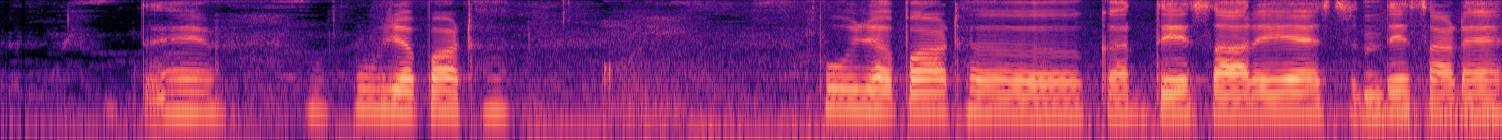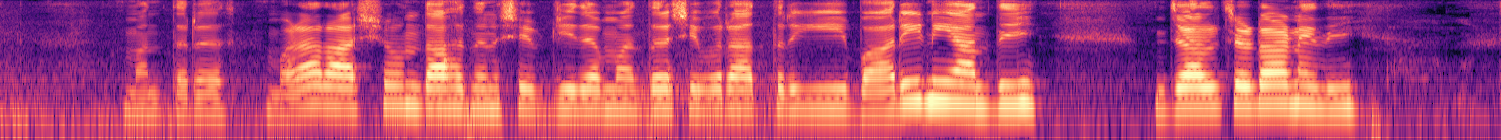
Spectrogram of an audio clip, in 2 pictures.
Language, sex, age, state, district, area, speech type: Dogri, female, 30-45, Jammu and Kashmir, Samba, rural, spontaneous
